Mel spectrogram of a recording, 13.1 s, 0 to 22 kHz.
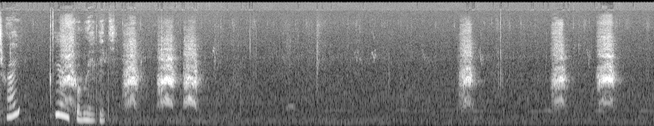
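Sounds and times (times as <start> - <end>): ravens cawing: 2.4 - 4.2, 9.2 - 9.6, 11.0 - 12.5.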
